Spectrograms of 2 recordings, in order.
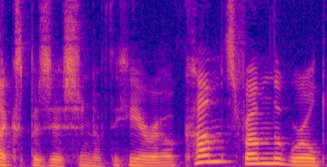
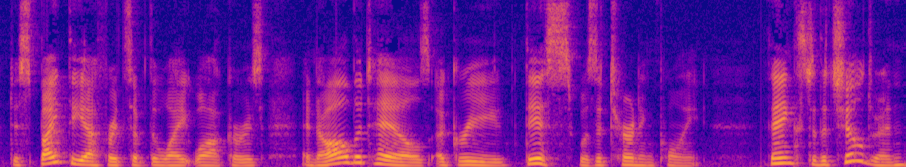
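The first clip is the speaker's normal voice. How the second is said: ordinary talk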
